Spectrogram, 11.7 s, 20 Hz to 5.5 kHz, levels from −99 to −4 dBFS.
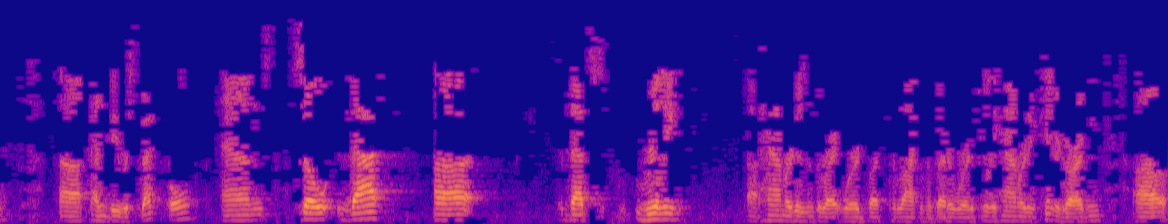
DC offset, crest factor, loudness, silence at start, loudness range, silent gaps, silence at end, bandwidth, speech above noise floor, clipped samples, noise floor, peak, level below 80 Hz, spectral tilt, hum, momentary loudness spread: under 0.1%; 20 dB; -37 LUFS; 0 s; 6 LU; none; 0 s; 5.2 kHz; 35 dB; under 0.1%; -72 dBFS; -18 dBFS; -84 dBFS; -2.5 dB/octave; none; 16 LU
